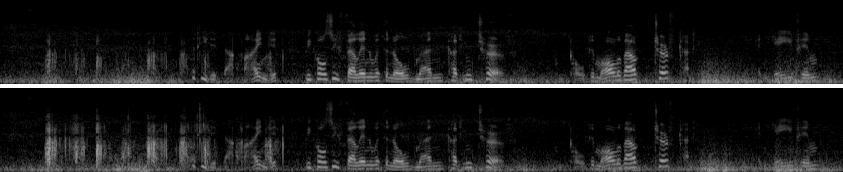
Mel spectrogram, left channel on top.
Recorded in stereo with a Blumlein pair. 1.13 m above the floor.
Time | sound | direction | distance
0.5 | running footsteps | 55° right | ?
1.9 | a man speaking | 5° left | ?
